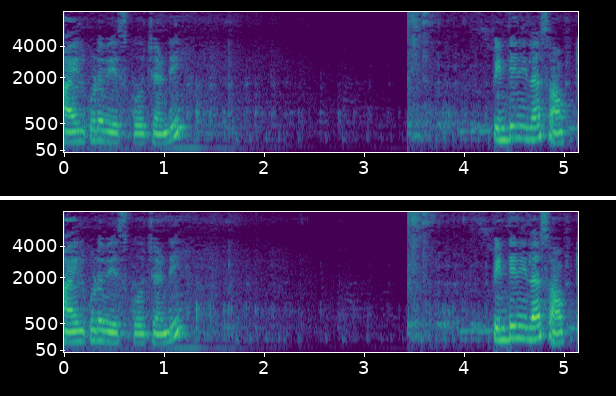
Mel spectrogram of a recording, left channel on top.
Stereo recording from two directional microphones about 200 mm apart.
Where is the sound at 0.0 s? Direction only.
Centre (ahead or behind).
